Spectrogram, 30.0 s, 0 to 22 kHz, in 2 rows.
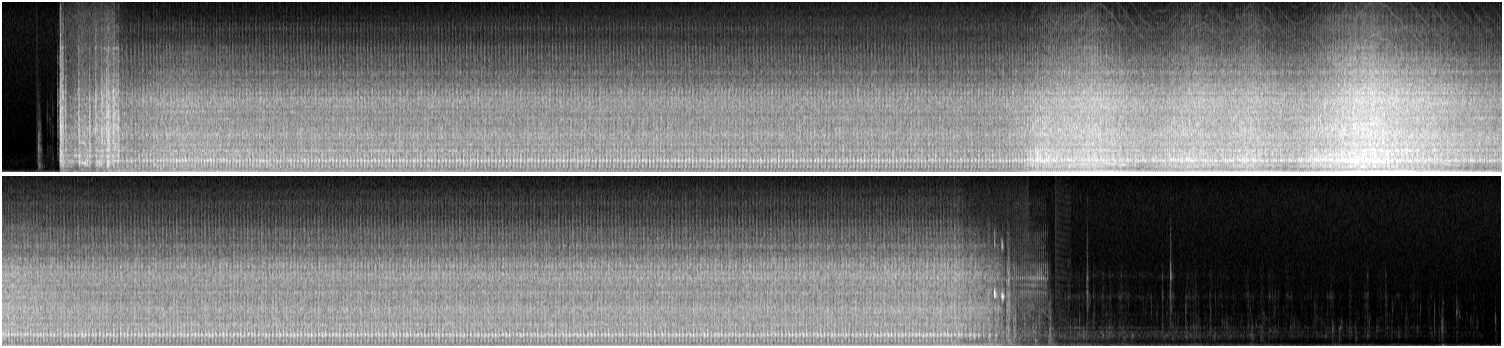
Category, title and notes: Sound effects > Vehicles
Ford 115 T350 - Engine from front under
115, Single-mic-mono, Ford-Transit, T350, August, Tascam, France, A2WS, SM57, Ford, Van, Old, 2003, FR-AV2, 2025, Vehicle, 2003-model, Mono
